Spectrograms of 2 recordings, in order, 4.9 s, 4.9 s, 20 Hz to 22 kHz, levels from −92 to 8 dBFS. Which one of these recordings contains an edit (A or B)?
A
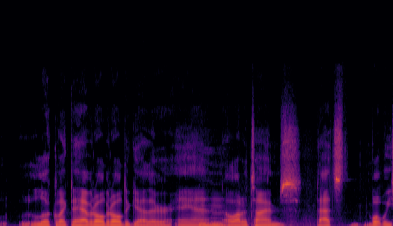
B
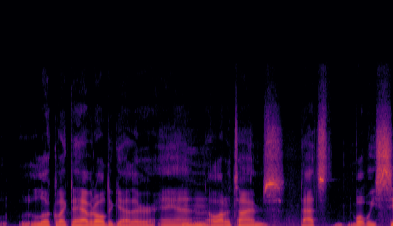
A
